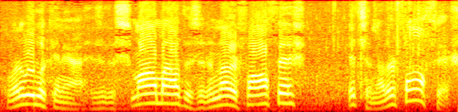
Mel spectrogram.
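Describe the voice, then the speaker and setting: A high-voiced man, fairly quick with big pitch swings and a darkish tone, gives folksy, casual fishing commentary. He hosts a fishing vlog, standing in a river and talking to viewers. The recording is low quality, with clear river and ambient noise.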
